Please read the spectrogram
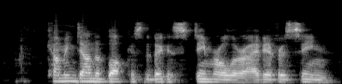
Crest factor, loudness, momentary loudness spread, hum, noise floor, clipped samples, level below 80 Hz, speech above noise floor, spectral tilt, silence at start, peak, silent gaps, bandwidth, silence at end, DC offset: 16 dB; -14 LUFS; 5 LU; none; -40 dBFS; under 0.1%; -52 dBFS; 26 dB; -5 dB/octave; 0.5 s; 0 dBFS; none; 8.2 kHz; 0.1 s; under 0.1%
